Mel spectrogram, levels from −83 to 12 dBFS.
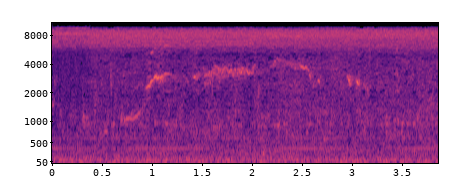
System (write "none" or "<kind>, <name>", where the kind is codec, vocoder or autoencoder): none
